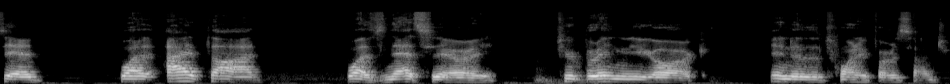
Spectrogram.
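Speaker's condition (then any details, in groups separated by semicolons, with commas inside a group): ALS; declining health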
